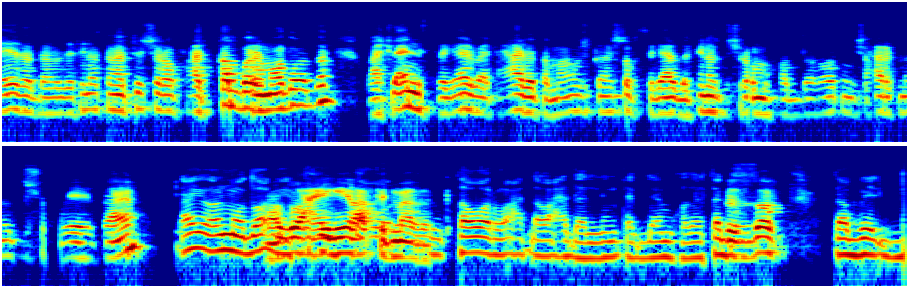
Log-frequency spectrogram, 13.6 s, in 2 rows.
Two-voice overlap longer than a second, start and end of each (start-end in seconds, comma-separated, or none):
8.8-10.2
